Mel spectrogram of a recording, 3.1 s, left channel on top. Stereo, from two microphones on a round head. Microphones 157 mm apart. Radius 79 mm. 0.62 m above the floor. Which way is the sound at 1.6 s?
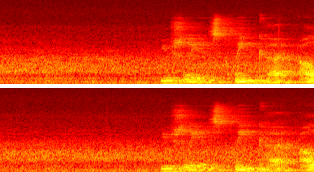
20° left (ahead or behind).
